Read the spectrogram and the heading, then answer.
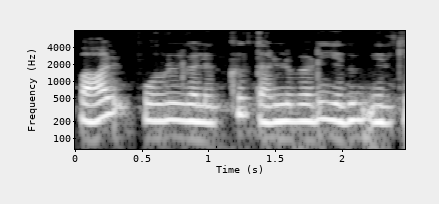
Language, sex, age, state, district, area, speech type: Tamil, female, 18-30, Tamil Nadu, Namakkal, rural, read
